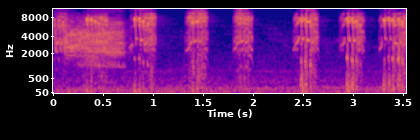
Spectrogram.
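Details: Breeding-condition oriental magpie-robins, male and female, used to lure wild birds: a long rough churring note, then short scratchy calls spaced about half a second apart.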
